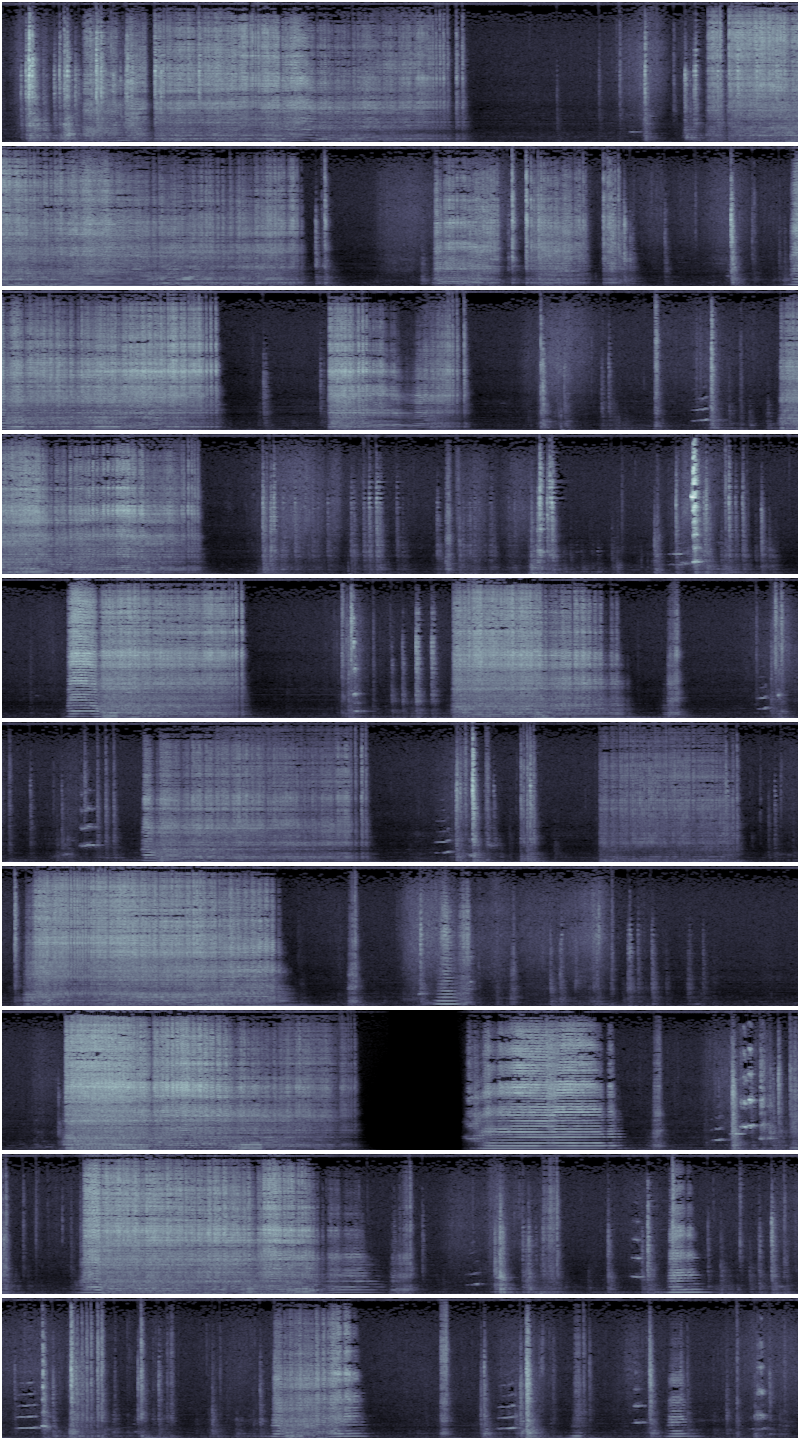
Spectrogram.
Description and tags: metal locker open close creaks slow groan
locker, creaks, close, groan, metal, open, slow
